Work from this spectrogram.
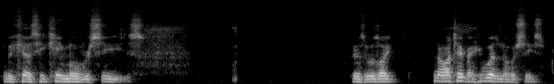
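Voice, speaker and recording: A man's voice: medium pitch, fairly even intonation, a little fast, a little mellow, husky, low-quality recording. A middle-aged man with a Southern US accent chatting casually and telling stories in a rambling way. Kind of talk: casual chat, storytelling.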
